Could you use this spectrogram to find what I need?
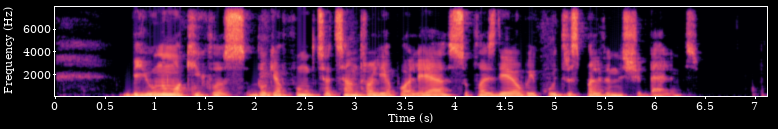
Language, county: Lithuanian, Tauragė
